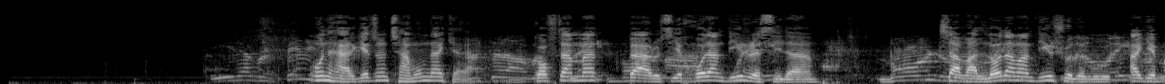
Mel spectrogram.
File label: Farsi Voice Over; Laodicean Church Age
